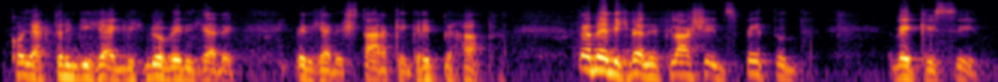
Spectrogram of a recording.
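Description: A man's voice: mid-range voice, lively intonation, normal speed, a bit bright, breathy edge. An actor playing a timid, bashful man who stammers and cracks shy jokes in a 1950s comedy sketch. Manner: hesitant, stammering, self-mocking jokes. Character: timid bashful middle-aged man, joking shyly. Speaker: shy guest of a widow.

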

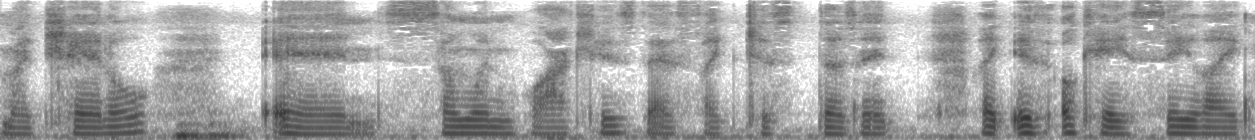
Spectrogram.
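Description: A young woman rambling in a soft, half-whispered ASMR voice while chewing gum, with lots of fillers, close to the mic. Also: low voice, slight background noise. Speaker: ASMR creator.

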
